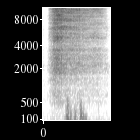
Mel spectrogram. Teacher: And then you push air through your teeth. You don't use your voice. Put your hand in front of your mouth and see if you can feel the air that comes out of your mouth as you say. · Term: the sound F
